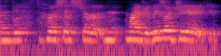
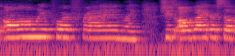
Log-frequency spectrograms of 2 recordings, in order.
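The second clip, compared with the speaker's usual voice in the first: higher, drawn-out mock sympathy; mock pleading; 4 semitones higher than usual. Imitating a pushy girl fretting over her friend, mock pleading. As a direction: stretch it out slowly, imitating a pleading concertgoer.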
